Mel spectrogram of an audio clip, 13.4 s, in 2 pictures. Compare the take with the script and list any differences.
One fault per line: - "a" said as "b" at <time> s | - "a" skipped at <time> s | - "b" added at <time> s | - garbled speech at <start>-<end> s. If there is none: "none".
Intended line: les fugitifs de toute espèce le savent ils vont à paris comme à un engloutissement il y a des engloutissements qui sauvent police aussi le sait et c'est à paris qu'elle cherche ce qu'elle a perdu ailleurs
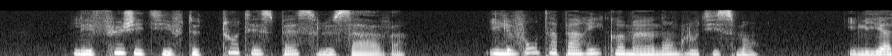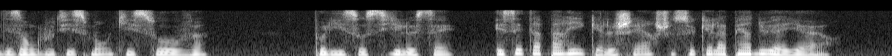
none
